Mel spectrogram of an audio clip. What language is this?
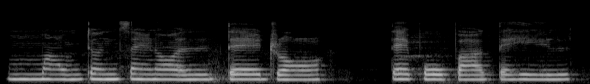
Konkani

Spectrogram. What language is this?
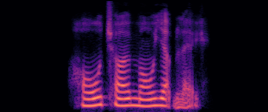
Cantonese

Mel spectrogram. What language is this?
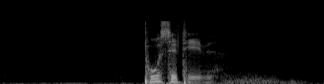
Swedish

